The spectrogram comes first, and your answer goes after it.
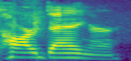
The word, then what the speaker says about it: Hardanger: Hardanger. That's what somebody emailed me today, that I was saying it right and you were saying it wrong. Oh, it's not Hardanger? No, it's Hardanger.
